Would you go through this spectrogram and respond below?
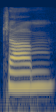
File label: "zham2", Taiwanese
